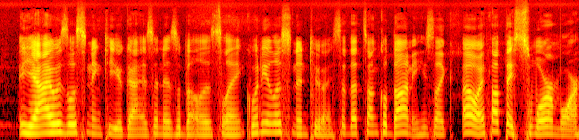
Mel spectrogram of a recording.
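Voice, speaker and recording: Talking very fast with hardly any pauses, a woman keeps a medium pitch and ordinary pitch variation. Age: 40s. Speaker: podcast guest, host's sister. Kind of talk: casual chat.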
